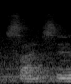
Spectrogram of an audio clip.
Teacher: you can use a rise which again indicates that there is something more to follow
